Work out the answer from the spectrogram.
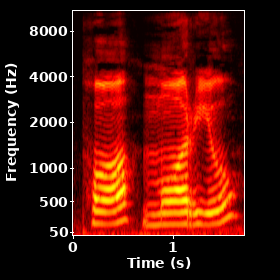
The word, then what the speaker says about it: Po Moryu: One other thing about Ukrainian, all R's are rolled. So every time you see an R, it's a R, you're going to roll your R.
